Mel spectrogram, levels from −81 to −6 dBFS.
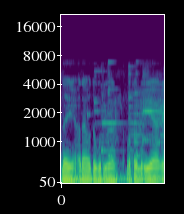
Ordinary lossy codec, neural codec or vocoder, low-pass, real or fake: none; none; 7.2 kHz; real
